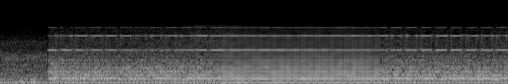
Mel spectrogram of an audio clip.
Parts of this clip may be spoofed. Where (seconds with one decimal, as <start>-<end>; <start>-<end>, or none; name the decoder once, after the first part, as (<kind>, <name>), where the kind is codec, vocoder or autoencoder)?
2.2-3.8 (vocoder, Vocos)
